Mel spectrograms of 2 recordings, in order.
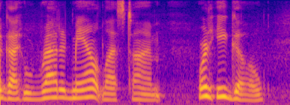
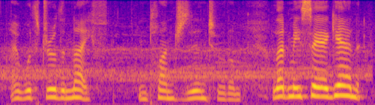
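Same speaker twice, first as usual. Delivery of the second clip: ordinary talk, nothing marked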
